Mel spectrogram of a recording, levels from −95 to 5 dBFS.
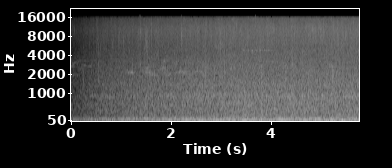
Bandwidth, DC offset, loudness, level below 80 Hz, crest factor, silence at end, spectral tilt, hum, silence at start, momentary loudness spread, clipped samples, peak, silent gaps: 16 kHz; under 0.1%; -32 LUFS; -38 dBFS; 18 dB; 0 s; -2.5 dB/octave; none; 0 s; 12 LU; under 0.1%; -16 dBFS; none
